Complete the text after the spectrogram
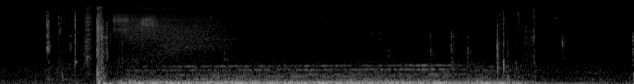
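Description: A healing kit hisses and rattles as it is used.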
